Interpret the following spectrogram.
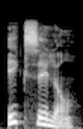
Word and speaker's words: excellent: Excellent. Okay, you've got double L here, and then it will open the sound of your E here, and it will be E. Excellent.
